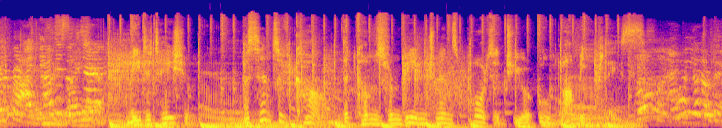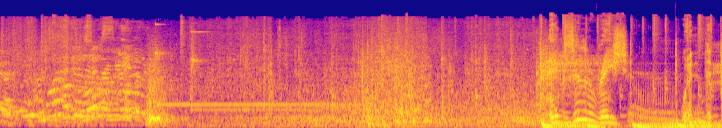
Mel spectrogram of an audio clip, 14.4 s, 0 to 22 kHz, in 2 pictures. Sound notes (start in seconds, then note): 0.0 family chatter; 1.1 sensual music starts; 8.3 family chatter continues; 11.1 doorbell ringing; 11.9 background office sounds; 13.0 sensual music starts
